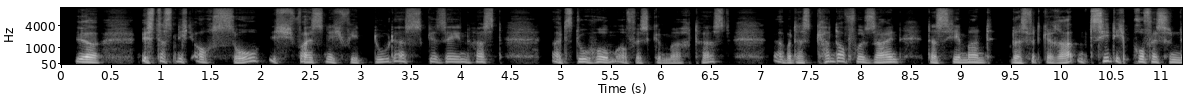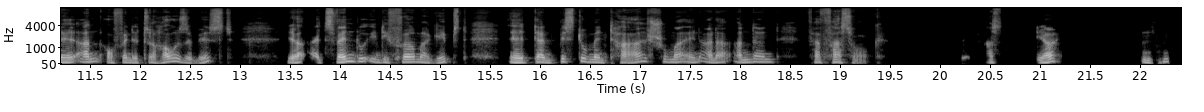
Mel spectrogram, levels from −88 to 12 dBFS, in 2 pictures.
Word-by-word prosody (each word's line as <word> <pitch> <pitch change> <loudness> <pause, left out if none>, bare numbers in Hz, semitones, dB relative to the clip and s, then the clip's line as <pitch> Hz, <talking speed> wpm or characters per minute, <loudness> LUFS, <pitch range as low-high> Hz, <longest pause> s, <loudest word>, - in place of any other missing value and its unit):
Ja. 155 -5 +10 0.4
Ist - - +2
das - - -1
nicht - - -5
auch - - -2
so? 145 - 0
Ich - - -3
weiß 145 -1 +1
nicht, 145 -5 -4
wie 125 -5 -5
du 155 +2 -3
das 195 - -5
gesehen 160 -3 -5
hast, 160 -2 -3 0.5
als - - -3
du 165 -1 +1
Homeoffice 150 -2 0
gemacht 105 -3 -8
hast. - - -4 0.4
Aber 125 - -2
das 125 0 -3
kann 180 +2 -3
doch 190 -4 -1
wohl 155 -2 +1
sein, 145 +4 +2 0.2
dass 120 - +1
jemand 145 -2 +1
das 125 -4 +1
wird - - -6
geraten: 125 +7 0
„Zieh 210 - +5
dich - - -3
professionell 150 -3 +2
an. 160 +3 +2
Auch 125 -3 -4
wenn 135 - +2
du 125 -1 -1
zu - - -4
Hause 185 +2 +2
bist. 415 -1 -5 0.5
Ja, - - +5
als - - -1
wenn 150 +6 +9
du 185 0 +1
in 165 -5 -4
die 145 0 -3
Firma 155 0 +3
gibst. 135 - -5 0.4
Äh, 130 -3 +6
dann 135 -3 +3
bist 170 +6 -1
du 190 - +3
mental 145 +4 0
schon 160 -4 -3
mal 150 +2 +1
in 145 +1 -3
einer 135 - -2
anderen 160 +3 -2 0.3
Verfassung.“ - - -3 1.1
Has - - -6 0.3
ja? - - +6 0.9
Mhm. 145 +5 -3
150 Hz, 165 wpm, -25 LUFS, 135-165 Hz, 1.1 s, Ja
